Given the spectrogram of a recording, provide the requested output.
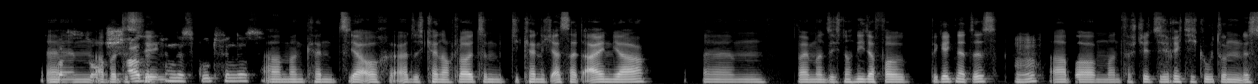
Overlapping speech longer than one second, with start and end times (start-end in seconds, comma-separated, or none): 0.5-1.8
